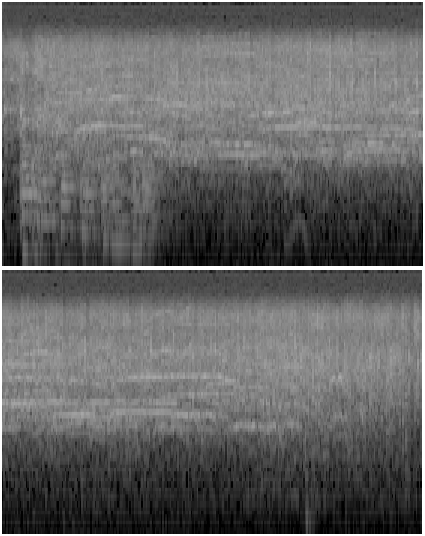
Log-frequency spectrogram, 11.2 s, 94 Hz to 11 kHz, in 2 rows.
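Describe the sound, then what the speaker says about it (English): A studio audience on a 1980s late-night talk show applauding loudly and continuously, with dense clapping and some cheering that hold steady throughout, while voices and music run faintly beneath. "We're going to register your applause on this terribly sensitive piece of audio equipment."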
